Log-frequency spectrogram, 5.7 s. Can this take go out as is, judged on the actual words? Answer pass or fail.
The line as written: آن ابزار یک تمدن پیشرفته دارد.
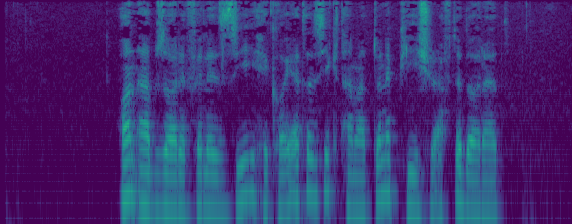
fail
